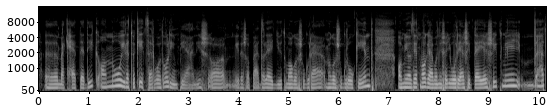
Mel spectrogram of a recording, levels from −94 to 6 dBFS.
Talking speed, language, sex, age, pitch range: 125 wpm, Hungarian, female, 30-49, 160-180 Hz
